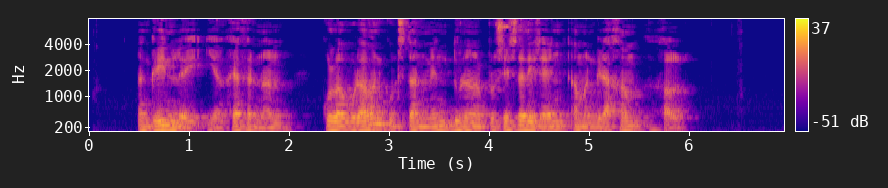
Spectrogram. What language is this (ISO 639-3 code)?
cat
